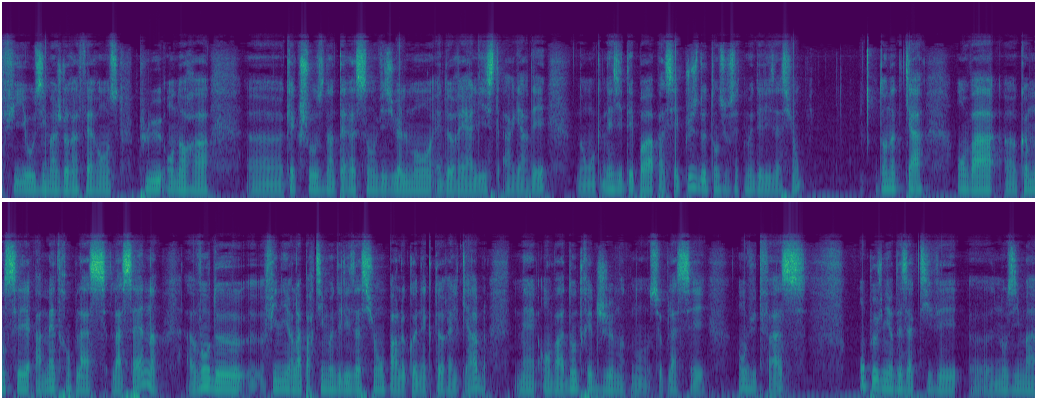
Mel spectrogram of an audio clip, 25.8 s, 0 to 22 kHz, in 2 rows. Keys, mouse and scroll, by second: 12.6 Escape, 13.2-14.3 scroll down 8, 15.5 alt+click, 16.5 alt+click, 18.0 alt+click, 18.5 alt+click, 19.6 right click, 20.8 KP_1, 22.1 alt+shift+click, 23.2 n.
